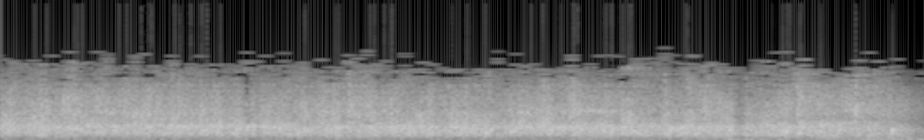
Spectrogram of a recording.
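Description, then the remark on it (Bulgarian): Loud, sustained audience applause for world MMA fighter Stanislav Metkov, Veliko Tarnovo list leader of the Gorda Bulgaria coalition, fills the whole stretch, a dense crackle of many hands clapping at once with a steady, unbroken intensity and no voices standing out. “И сега вашите аплодисменти за световният ММА боец, за истинският боец на коалиция Горда България, водачът на Велико Търново Станислав Метков.”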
